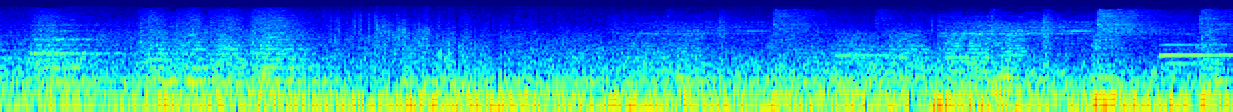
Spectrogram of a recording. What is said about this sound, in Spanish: ¡Enciendan los motores! ¡Despegamos!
